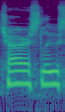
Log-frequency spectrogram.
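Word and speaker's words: Char siu (叉燒): That's like SIU is like shu, but the pronunciation is it's Chinese.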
